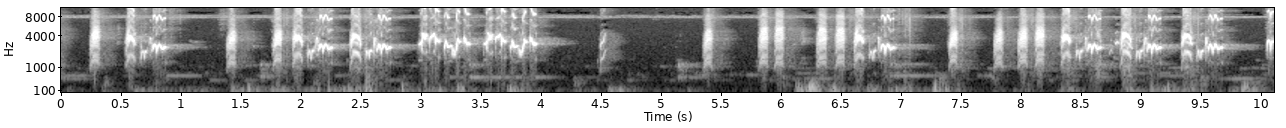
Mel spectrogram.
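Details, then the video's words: Kutilang, the sooty-headed bulbul, singing energetically with a song packed with mimicked phrases: fast bursts of high chirping twitters separated by short pauses, with a brief quiet gap near the middle. "KUTILANG PIKAT || BURUNG LEGEND FULL ISIAN DAN GACOR"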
